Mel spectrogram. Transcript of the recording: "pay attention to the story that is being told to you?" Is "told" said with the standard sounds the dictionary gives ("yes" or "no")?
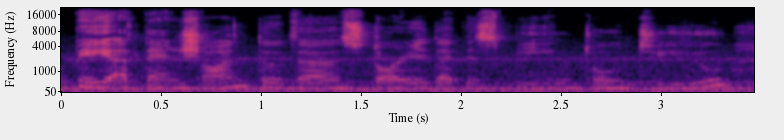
yes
